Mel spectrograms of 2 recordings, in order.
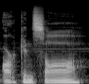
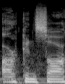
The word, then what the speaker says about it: Arkansas: the Fouke Monster in a small town in Arkansas. Yeah, that's right, I said Arkansas correctly this time.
